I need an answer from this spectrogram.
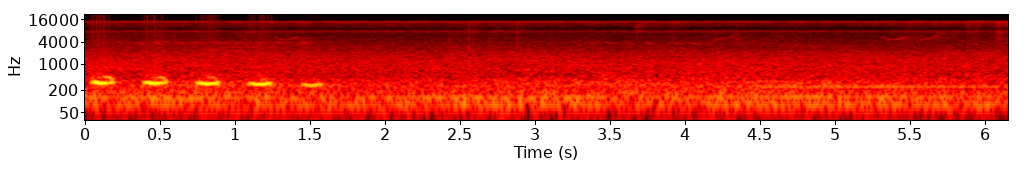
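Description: A bird's low hooting call: a run of short, evenly spaced hoots, about three a second, each with a slight upward lift at its end. The hoots fade and drop a little in pitch until they stop about a second and a half in, leaving a steady low hum.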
